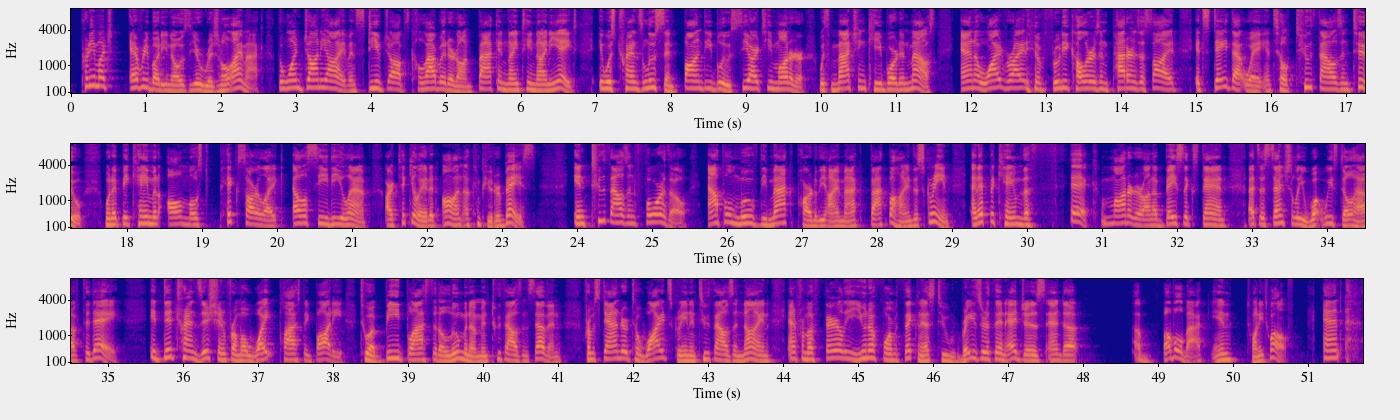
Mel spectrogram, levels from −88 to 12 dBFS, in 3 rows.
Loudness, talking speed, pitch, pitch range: -22 LUFS, 150 wpm, 180 Hz, 155-200 Hz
